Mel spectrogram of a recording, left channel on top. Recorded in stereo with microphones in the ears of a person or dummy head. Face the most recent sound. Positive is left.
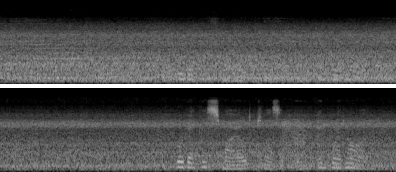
turn(degrees=-80)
